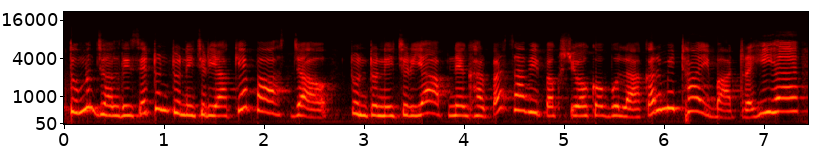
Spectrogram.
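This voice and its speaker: A cunning, greedy female crow from a children's cartoon, acted out by a woman, pitched extremely high. She is boastful and brash in the way she talks. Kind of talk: Hindi children's cartoon dialogue.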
